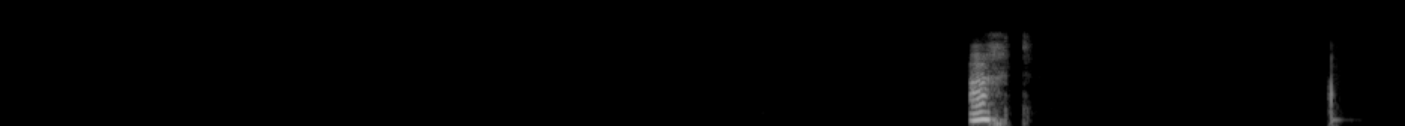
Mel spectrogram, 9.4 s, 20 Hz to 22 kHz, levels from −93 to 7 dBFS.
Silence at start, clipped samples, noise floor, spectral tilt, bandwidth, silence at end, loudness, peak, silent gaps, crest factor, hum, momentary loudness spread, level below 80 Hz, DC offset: 6.45 s; under 0.1%; under -90 dBFS; -4 dB/octave; 5.8 kHz; 0.5 s; -32 LUFS; -18 dBFS; none; 26 dB; none; 21 LU; -74 dBFS; under 0.1%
